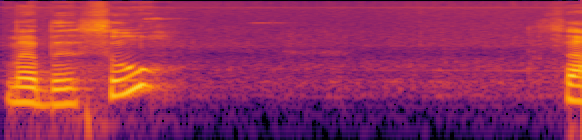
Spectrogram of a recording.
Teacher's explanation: مبثو، ثا زبان کی نوک سے، مبثو ثا اور واو 2 کاؤنٹ، مبثوثہ ثا کی آواز اگین زبان کی نوک سے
